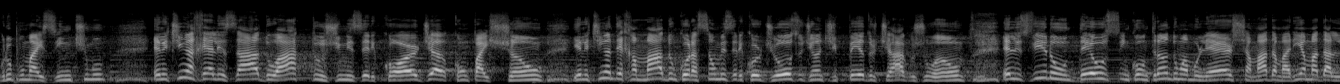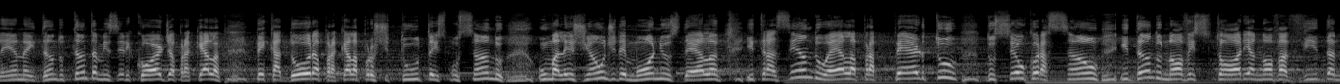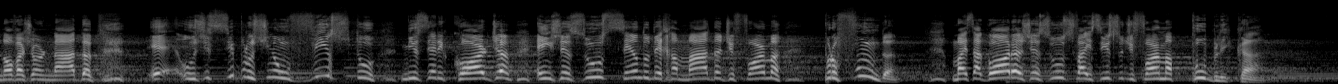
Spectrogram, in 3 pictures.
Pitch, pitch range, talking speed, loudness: 235 Hz, 220-265 Hz, 125 wpm, -25 LUFS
